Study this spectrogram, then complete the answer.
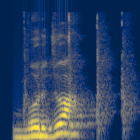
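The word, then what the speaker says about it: bourgeois: और ऊपर वाली कैटेगरी में इनको क्या बोलता था वो, बुर्जुआ, है ना, बुर्जुआ की स्पेलिंग बुर्गुइस पढ़ते हैं।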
